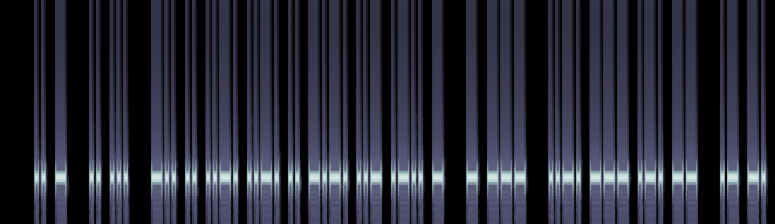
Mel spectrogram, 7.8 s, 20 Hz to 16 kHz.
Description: Morse code, heard as a keyed tone, about 34 wpm, 700 Hz. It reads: IT IS DIFFICULT TO FORM AN
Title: Sentences from Top 1000 Words - Review Part 1 - 35wpm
